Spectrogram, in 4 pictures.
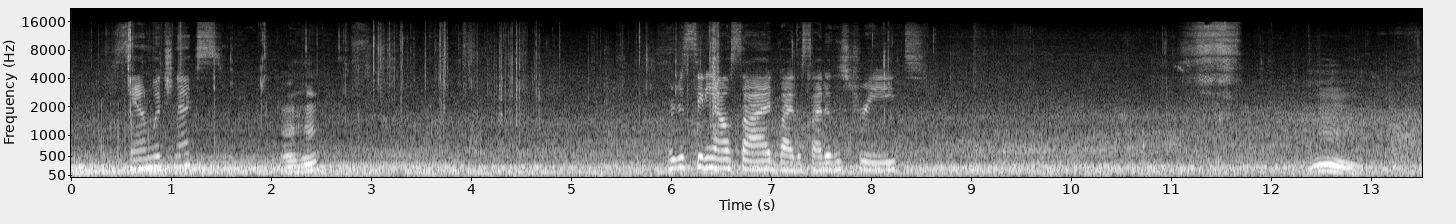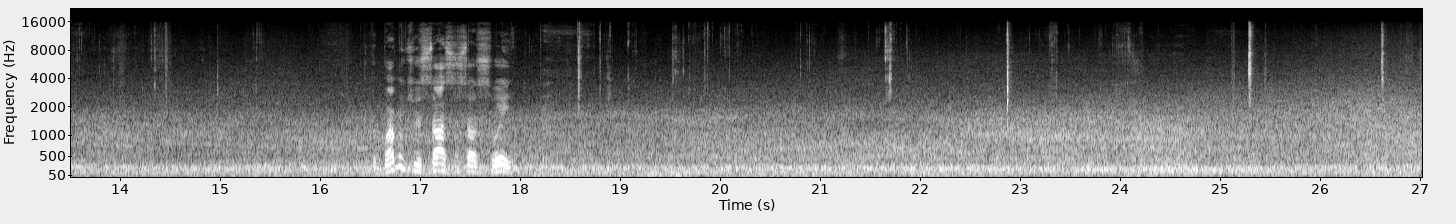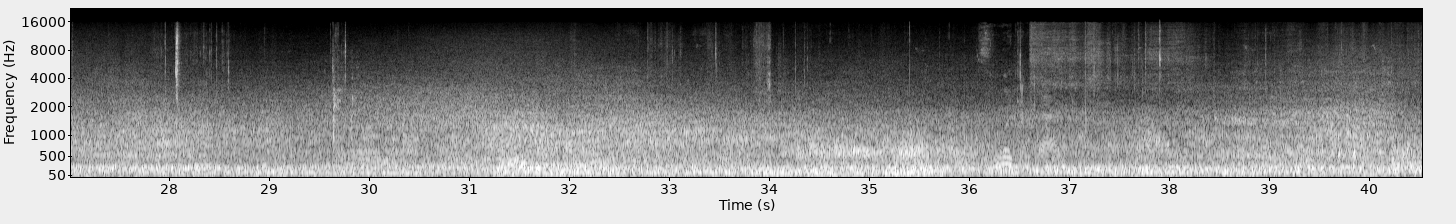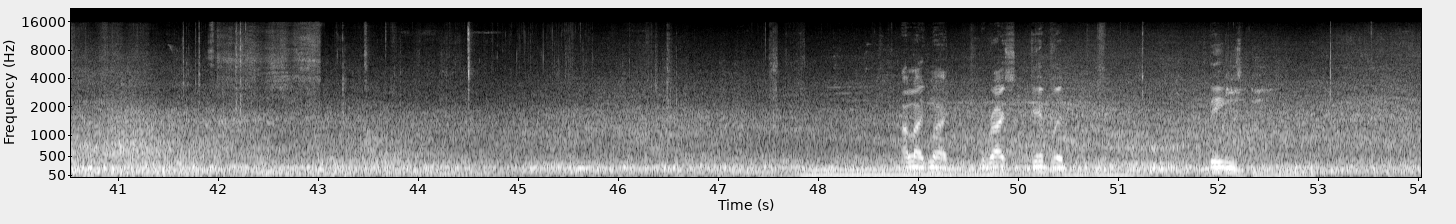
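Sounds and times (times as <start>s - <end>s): cars driving past: 0.0s - 54.0s.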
